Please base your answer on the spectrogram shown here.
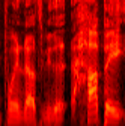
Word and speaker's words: Hape: I also found out, she pointed out to me that Hape is a German name. His name is Hape, not Hape. I was pronouncing it wrong.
